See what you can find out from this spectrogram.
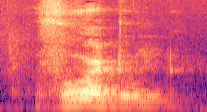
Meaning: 1. to demonstrate 2. to occur 3. to pose, act, pretend (with als)
- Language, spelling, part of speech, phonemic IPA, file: Dutch, voordoen, verb, /ˈvoːrˌdun/, Nl-voordoen.ogg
